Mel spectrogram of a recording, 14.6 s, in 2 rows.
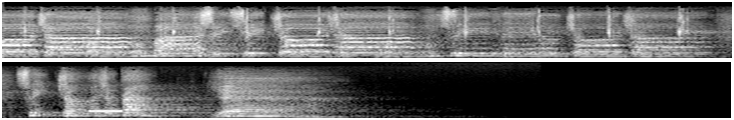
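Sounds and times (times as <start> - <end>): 
a cappella singing: 0.0 - 10.9.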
